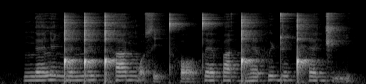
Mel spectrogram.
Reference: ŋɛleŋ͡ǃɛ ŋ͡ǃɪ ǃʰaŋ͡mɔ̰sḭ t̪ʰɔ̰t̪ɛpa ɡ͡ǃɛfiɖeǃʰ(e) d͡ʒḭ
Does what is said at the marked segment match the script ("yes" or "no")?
no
